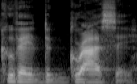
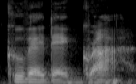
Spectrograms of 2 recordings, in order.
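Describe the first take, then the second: First: The last word ends with an S sound. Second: The last word ends on a vowel, no S. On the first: The speaker calls it wrong. "I always thought it was Cuvée de Grace" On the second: The speaker calls it right. "apparently it's uh, Cuvée de Gras, like just Gras"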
